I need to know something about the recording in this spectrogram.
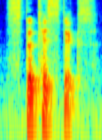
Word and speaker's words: statistics: do uh statistics dicks statistics statistics um that tis tis in the middle is the probably the toughest part so it's tis ticks make sure you get that middle part um statistics is this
